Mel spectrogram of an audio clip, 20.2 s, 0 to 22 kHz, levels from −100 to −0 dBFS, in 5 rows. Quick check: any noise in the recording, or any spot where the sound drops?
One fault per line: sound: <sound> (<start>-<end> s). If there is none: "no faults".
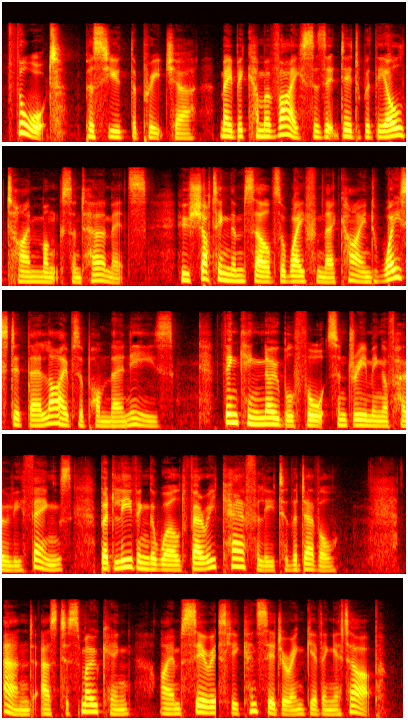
sound: dropout (18.3-18.3 s)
